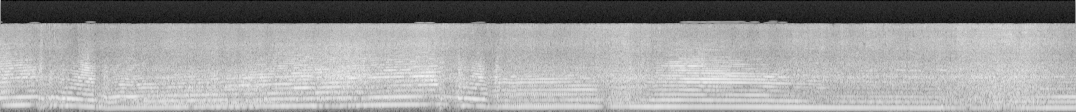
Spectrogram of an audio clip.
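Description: Car engine heard from inside the cabin, accelerating through the gears. The revs climb and fall sharply at an upshift about half a second in, then climb again. They fall at a second upshift about four and a half seconds in, then settle to a steady cruise.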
